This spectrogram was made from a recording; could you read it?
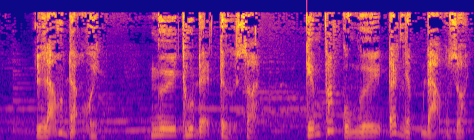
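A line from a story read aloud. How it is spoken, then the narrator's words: Startled sigh. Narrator (Vietnamese): Thanh U Sơn Nhân giật mình, nhìn Tần Mục, lại nhìn Trưởng Thôn, đột nhiên thở dài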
